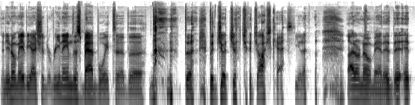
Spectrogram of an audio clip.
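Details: Adult man who has stuttered since childhood, saw a specialist which helped for a while, and says anxiety worsens it; stutters are left unedited here.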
